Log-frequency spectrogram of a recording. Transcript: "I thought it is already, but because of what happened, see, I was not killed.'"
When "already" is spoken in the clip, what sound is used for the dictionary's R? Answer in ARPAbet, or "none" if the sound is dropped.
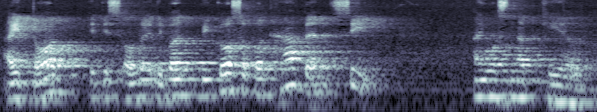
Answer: L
